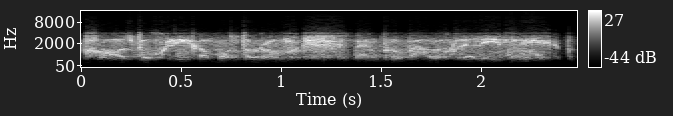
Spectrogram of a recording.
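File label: Hungarian damaged engine mood low, speech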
